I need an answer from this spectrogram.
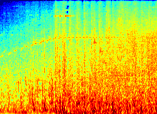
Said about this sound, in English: Nice shooting, Marine.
